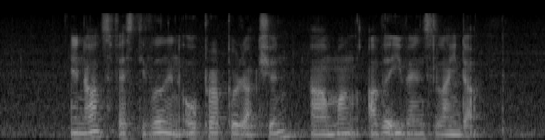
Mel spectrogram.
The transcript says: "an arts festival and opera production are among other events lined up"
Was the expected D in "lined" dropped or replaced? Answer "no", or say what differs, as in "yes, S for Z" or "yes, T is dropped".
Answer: no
